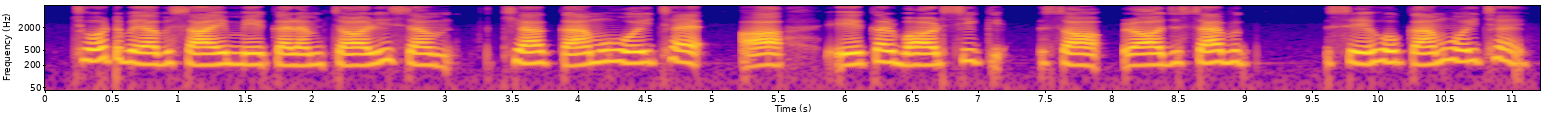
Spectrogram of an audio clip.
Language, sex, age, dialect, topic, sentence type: Maithili, female, 18-24, Eastern / Thethi, banking, statement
